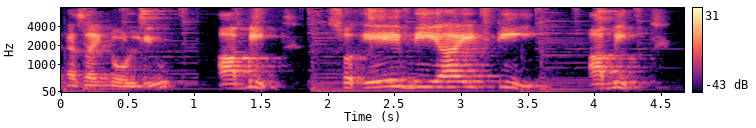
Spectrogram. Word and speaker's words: habites: Abit is, H is silent, as I told you. Abit. So A-B-I-T. Abit. We are pronouncing only A-B-I-T. We are not pronouncing H.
